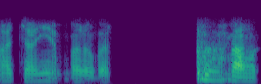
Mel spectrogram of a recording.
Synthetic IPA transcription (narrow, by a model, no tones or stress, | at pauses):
ɐtːʃʰaɦiẽbɐɾoːbə̰ɾ | ɦã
